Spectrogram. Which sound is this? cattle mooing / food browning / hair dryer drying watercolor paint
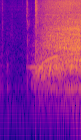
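hair dryer drying watercolor paint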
